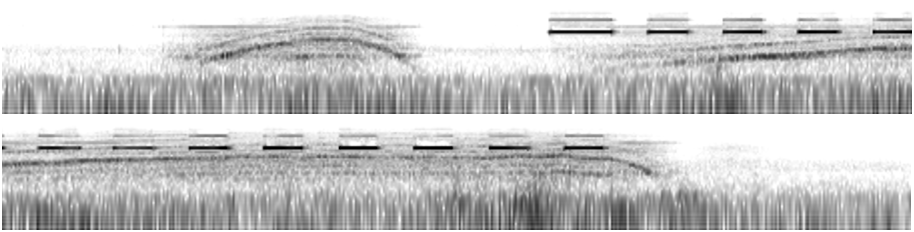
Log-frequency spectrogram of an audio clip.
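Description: A self-driving farm machine's warning beeper sounding about twice a second over a motor whine that rises in pitch, holds, and winds down near the end; a shorter whine rises and falls a couple of seconds before the beeping starts.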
